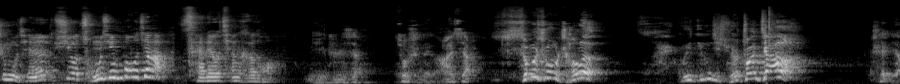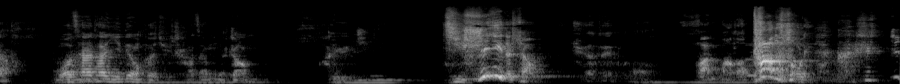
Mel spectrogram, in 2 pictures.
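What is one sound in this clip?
A middle-aged man talks in a complaining tone, close by.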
